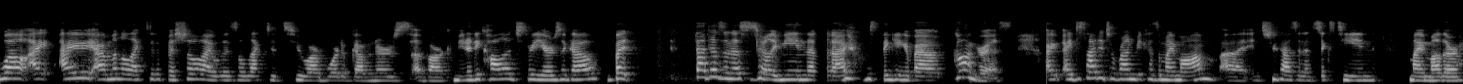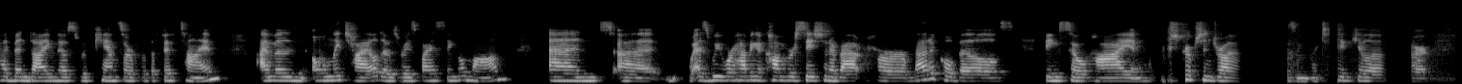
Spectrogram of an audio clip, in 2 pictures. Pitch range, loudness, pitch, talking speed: 165-225 Hz, -27 LUFS, 185 Hz, 180 wpm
